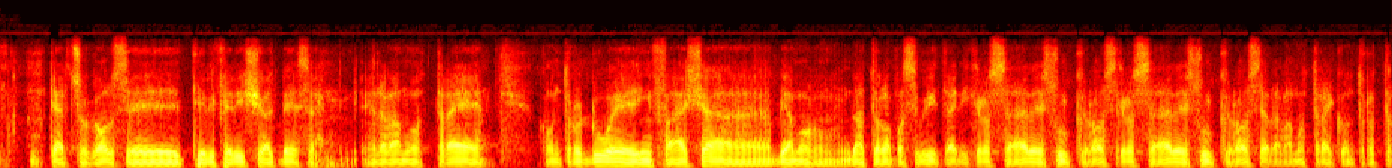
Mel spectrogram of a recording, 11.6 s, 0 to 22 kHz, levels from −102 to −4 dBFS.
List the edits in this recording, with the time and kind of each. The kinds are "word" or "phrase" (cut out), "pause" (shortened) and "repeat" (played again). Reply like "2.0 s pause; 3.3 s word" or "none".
2.3 s phrase; 9.3 s repeat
